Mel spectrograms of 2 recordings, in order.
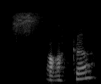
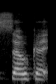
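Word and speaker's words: Sokka: pronounce his name wrong soccer soccer see i was going to say soca again no one ever says soka in the show i don't know why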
